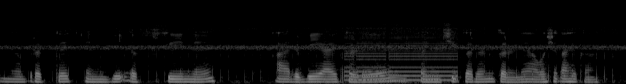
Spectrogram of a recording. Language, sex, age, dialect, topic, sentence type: Marathi, male, 18-24, Standard Marathi, banking, question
